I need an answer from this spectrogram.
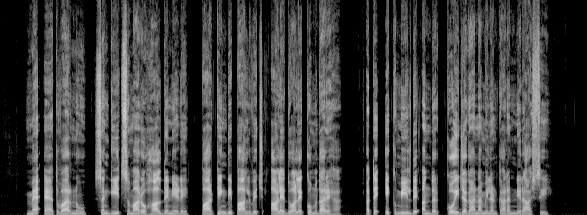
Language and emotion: Punjabi, sad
